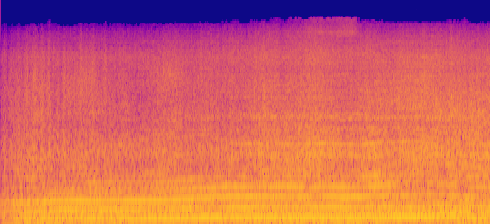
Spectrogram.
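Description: Snowmobile engine running as the sled travels along a trail, heard from a chin-mounted helmet camera. Its pitch climbs gradually and dips briefly near the end.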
